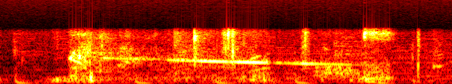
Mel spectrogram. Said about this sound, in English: Something going on right now. Somebody out here, ambulance right now.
